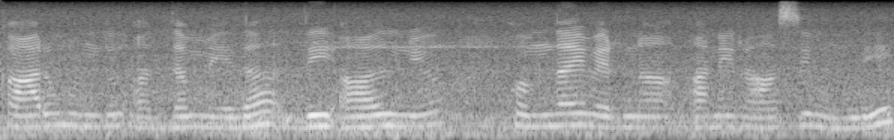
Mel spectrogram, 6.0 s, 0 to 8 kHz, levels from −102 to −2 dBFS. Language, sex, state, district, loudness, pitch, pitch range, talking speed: Telugu, female, Telangana, Hyderabad, -18 LUFS, 195 Hz, 185-205 Hz, 120 wpm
